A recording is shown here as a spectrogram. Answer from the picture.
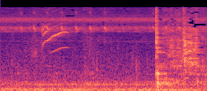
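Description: Birds chirping and calling, with short high chirps repeating and a couple of quick swooping notes, over a steady low hum. A sudden short burst of noise about one and a half seconds in is the loudest sound.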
